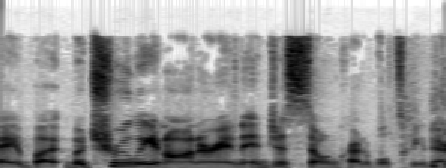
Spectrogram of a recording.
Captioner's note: laughter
